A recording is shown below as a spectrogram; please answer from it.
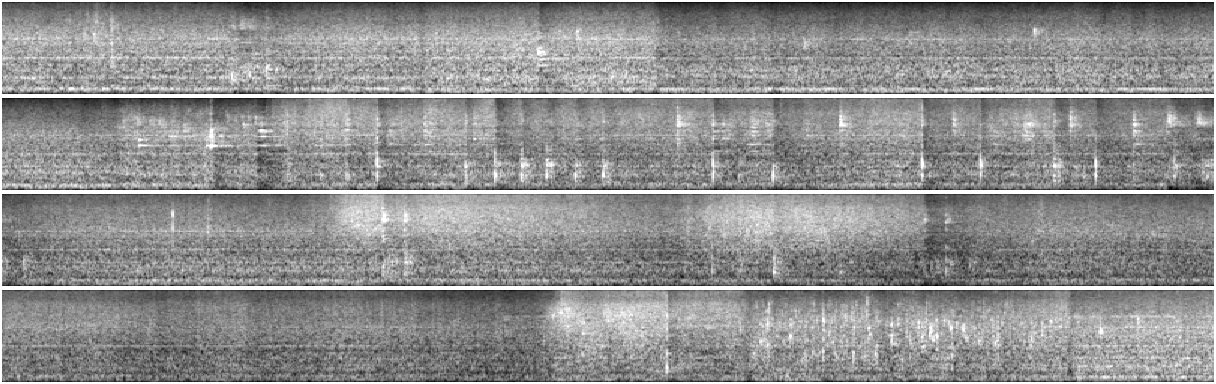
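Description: Restaurant wok station: a lit wok burner running steadily while food deep-fries in a wok of oil. For several seconds in the middle, a metal ladle clacks repeatedly against the wok as a sauce is stirred. Later there are bursts of louder sizzling.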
